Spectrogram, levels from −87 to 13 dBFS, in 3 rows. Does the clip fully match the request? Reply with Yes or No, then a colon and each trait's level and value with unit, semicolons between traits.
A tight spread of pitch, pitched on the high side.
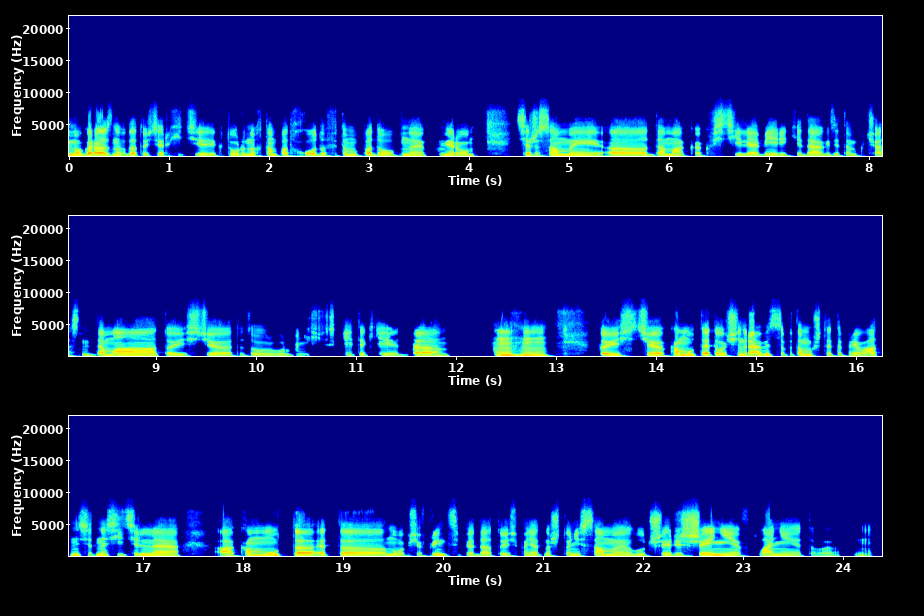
No: narrow, 2.2 semitones; low, 110 Hz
